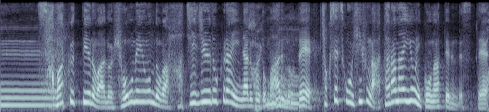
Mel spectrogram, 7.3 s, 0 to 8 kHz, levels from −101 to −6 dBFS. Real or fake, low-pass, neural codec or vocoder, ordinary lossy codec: fake; 7.2 kHz; codec, 16 kHz, 8 kbps, FunCodec, trained on Chinese and English, 25 frames a second; none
